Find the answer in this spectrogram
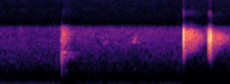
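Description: Snooker balls clicking: the cue tip strikes the cue ball about half a second in, then two loud, sharp clacks of balls striking near the end.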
